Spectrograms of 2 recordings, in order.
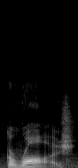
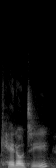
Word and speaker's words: garage: Now, the pronunciation is garage. Garage, as you see here, it's not 게러지, it's garage.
